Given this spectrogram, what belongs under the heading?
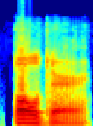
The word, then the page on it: boulder: American English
